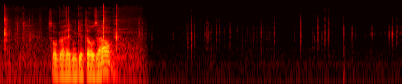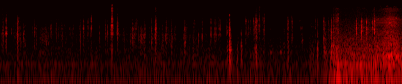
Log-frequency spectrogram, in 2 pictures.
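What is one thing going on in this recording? Plastic parts click and snap as a casing is pried open.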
